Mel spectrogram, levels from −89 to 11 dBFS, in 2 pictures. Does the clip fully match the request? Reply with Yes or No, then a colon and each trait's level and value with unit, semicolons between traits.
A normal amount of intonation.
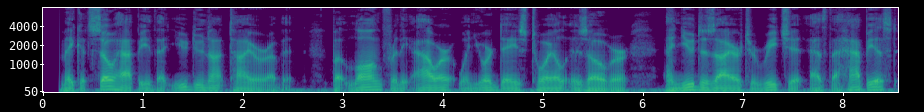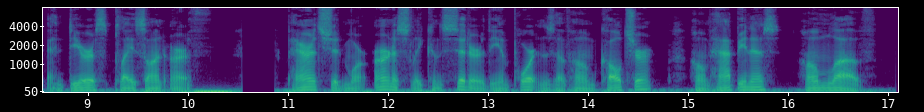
Yes: average, 3.4 semitones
